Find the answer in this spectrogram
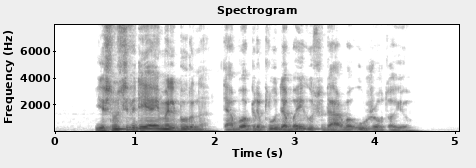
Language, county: Lithuanian, Kaunas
